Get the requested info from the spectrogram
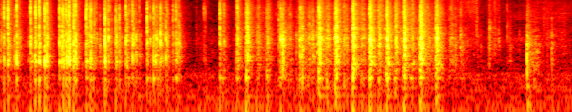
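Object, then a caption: Flat cardboard box. Long nails tap fast across the surface of a flat cardboard nail tips box held horizontally. The dry, bright clicking comes in rapid, uneven bursts, briefly thins out around the two-second mark, then picks up again before trailing off into a few scattered taps near the end.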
